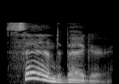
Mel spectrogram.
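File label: "sandbagger", British English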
